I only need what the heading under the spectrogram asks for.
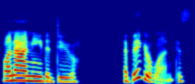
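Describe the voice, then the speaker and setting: Bubbly, chatty woman, smooth voice. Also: medium pitch, expressive, fairly quick, fairly bright tone, dry recording, clean studio sound. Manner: chatty, emotional, fills talk with "like". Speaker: podcast guest. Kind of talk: casual interview chat.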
